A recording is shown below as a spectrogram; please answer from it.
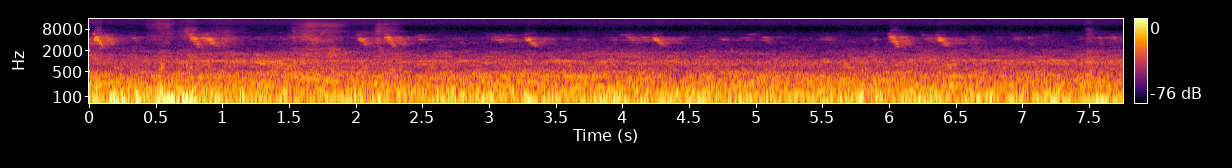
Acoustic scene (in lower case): park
